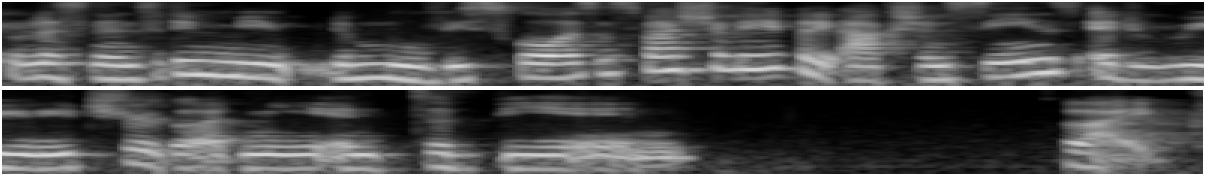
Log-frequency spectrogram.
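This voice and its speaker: A woman's voice: on the low side, a little mellow. A woman author chatting casually about writing in an encouraging way, often repeating phrases for emphasis. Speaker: author, co-presenter.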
